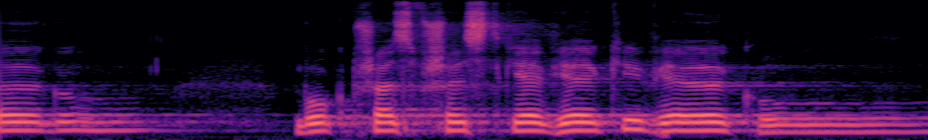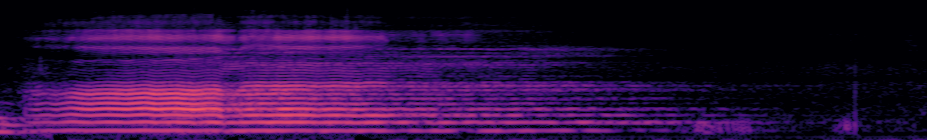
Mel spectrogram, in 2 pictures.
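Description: A man chants a prayer in a sung voice through a microphone, echoing in a large hall.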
